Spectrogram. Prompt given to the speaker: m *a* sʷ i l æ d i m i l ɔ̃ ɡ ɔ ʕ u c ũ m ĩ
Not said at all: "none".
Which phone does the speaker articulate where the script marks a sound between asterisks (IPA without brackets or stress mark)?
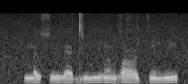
æ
